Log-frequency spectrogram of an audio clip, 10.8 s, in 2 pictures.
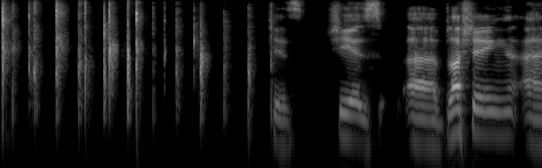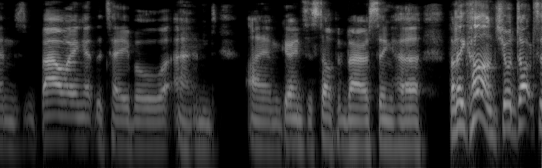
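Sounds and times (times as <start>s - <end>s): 
hand clapping: 0.0s - 2.8s
speech: 2.7s - 10.8s.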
